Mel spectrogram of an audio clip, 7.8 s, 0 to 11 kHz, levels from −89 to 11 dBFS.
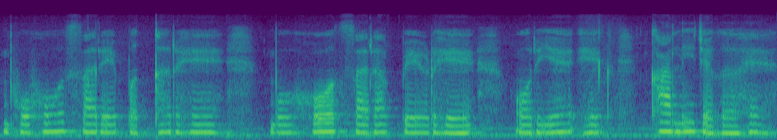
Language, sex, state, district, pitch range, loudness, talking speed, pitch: Hindi, male, Chhattisgarh, Raipur, 165-195 Hz, -18 LUFS, 110 wpm, 185 Hz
